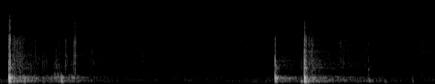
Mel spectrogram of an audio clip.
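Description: A few sharp knocks and clunks of objects being handled and picked up, close to a handheld microphone: two near the start, two more about three seconds in, with near silence between.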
